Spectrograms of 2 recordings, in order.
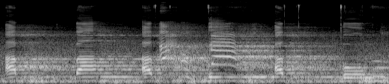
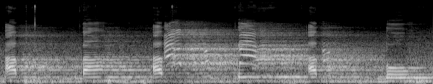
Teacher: اب کر کے تھوڑی سی آواز میں بریک لگ جائے، پھر وہیں منہ بند رہے، پھر با جب آگے با کو پڑھیں گے پھر منہ کھلے. یہ نہیں کہ بند کر کے منہ کھول کے پھر دوبارہ، ایسے نہیں کرنا. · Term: شد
